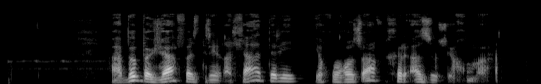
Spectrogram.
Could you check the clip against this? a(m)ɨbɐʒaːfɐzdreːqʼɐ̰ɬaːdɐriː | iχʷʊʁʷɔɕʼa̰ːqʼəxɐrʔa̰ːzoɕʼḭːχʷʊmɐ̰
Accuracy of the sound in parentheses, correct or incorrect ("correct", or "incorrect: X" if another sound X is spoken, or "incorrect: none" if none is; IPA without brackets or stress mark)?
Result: incorrect: b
